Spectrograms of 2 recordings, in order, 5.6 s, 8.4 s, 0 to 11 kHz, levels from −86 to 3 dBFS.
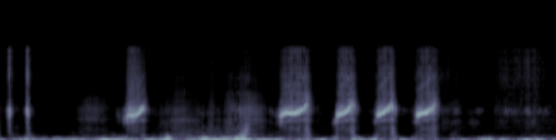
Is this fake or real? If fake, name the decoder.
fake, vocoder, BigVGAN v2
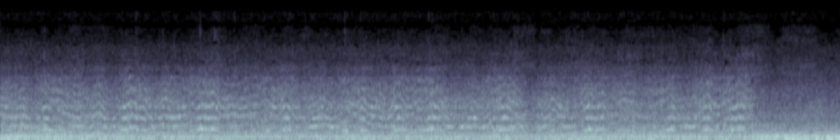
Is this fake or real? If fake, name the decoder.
real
